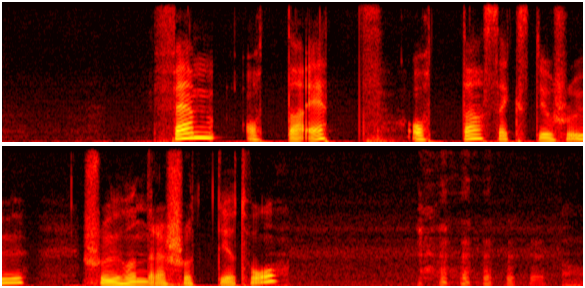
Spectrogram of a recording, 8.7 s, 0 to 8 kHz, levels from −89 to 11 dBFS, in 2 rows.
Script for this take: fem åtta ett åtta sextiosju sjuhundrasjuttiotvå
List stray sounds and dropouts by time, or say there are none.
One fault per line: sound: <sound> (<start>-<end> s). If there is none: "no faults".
sound: laugh (7.4-8.5 s)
